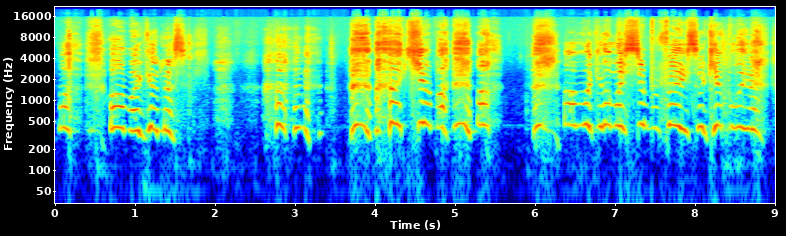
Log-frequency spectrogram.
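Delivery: high, laughing through the words; breaking up laughing. Real, not acted. Comic breaking character, laughing at himself. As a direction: lose it and laugh while talking. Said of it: "I'm breaking character twice tonight".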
